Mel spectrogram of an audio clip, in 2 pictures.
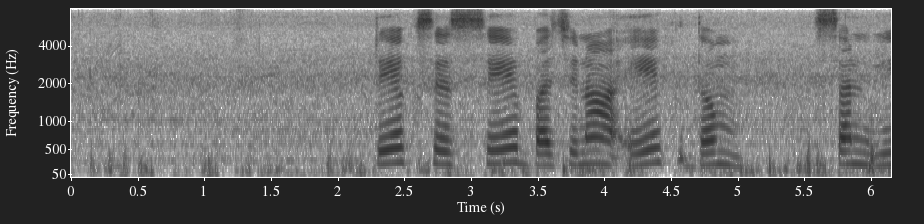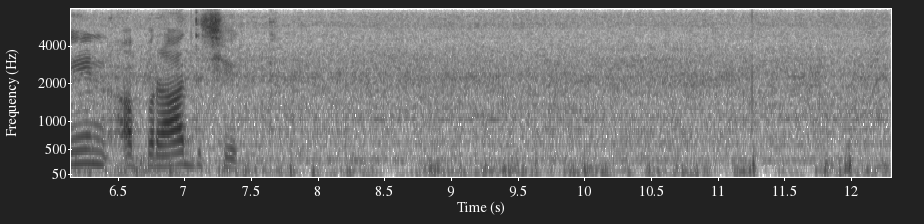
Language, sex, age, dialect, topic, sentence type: Magahi, female, 25-30, Northeastern/Surjapuri, banking, statement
